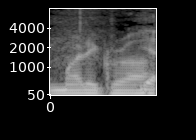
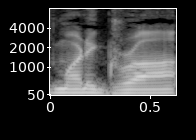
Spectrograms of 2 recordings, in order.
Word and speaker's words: Mardi Gras: Mardi Gras. – Yeah, the S is silent. – Yeah, it's Mardi Gras.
